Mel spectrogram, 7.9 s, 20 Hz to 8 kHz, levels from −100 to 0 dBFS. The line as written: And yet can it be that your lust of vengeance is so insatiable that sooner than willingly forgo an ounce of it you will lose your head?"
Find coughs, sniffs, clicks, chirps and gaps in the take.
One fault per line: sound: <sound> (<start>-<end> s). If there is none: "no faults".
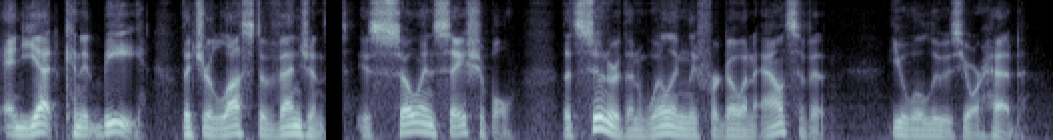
sound: dropout (2.4-2.6 s)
